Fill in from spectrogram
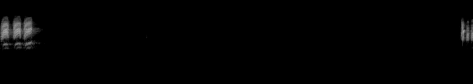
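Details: High, brief buzzy bursts from a Eurasian blue tit, one short double note at the start and another at the very end, separated by quiet.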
